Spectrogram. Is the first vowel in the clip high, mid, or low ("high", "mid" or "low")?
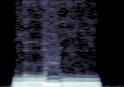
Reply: mid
